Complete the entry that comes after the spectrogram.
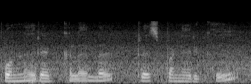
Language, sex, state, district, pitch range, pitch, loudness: Tamil, male, Tamil Nadu, Nilgiris, 125-155 Hz, 145 Hz, -20 LUFS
